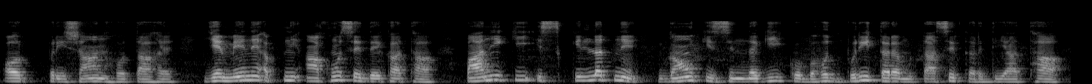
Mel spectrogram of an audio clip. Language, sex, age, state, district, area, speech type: Urdu, male, 18-30, Bihar, Purnia, rural, spontaneous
